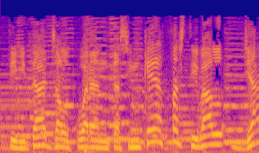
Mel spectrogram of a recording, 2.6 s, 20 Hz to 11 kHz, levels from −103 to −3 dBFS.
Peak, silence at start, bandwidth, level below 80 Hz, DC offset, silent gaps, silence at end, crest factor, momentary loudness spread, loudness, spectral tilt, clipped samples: -8 dBFS; 0 s; 8 kHz; -44 dBFS; under 0.1%; none; 0 s; 12 dB; 2 LU; -20 LUFS; -6 dB/octave; under 0.1%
